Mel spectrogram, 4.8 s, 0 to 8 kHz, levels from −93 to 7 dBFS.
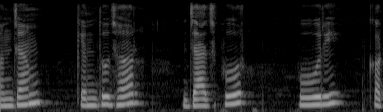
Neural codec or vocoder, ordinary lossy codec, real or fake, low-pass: none; MP3, 48 kbps; real; 7.2 kHz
